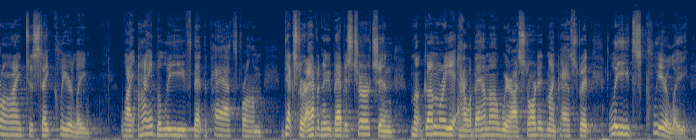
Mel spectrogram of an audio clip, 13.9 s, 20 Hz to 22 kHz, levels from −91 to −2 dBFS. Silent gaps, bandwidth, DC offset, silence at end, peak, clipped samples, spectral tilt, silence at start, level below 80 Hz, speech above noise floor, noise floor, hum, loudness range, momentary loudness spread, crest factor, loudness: none; 16 kHz; under 0.1%; 0 s; -12 dBFS; under 0.1%; -5 dB/octave; 0 s; -48 dBFS; 20 dB; -48 dBFS; none; 3 LU; 9 LU; 16 dB; -28 LUFS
